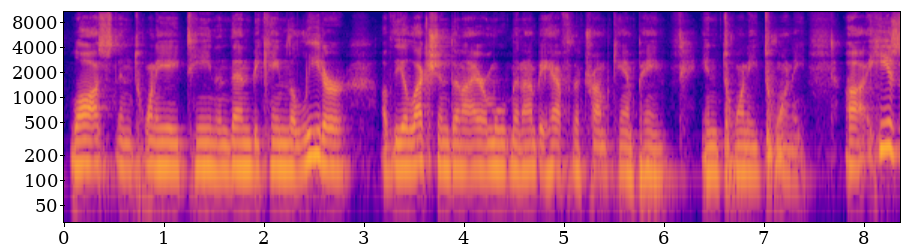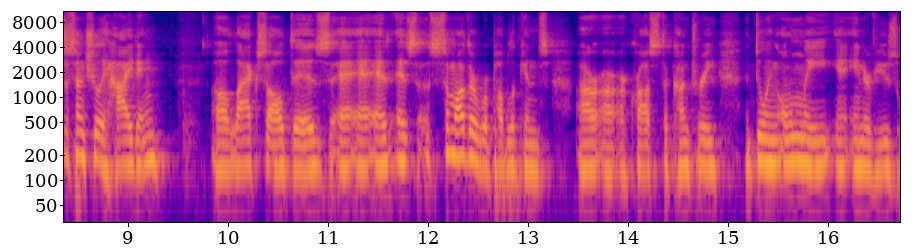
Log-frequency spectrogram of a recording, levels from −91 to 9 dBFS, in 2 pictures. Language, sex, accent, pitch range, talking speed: English, male, American, 135-155 Hz, 150 wpm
